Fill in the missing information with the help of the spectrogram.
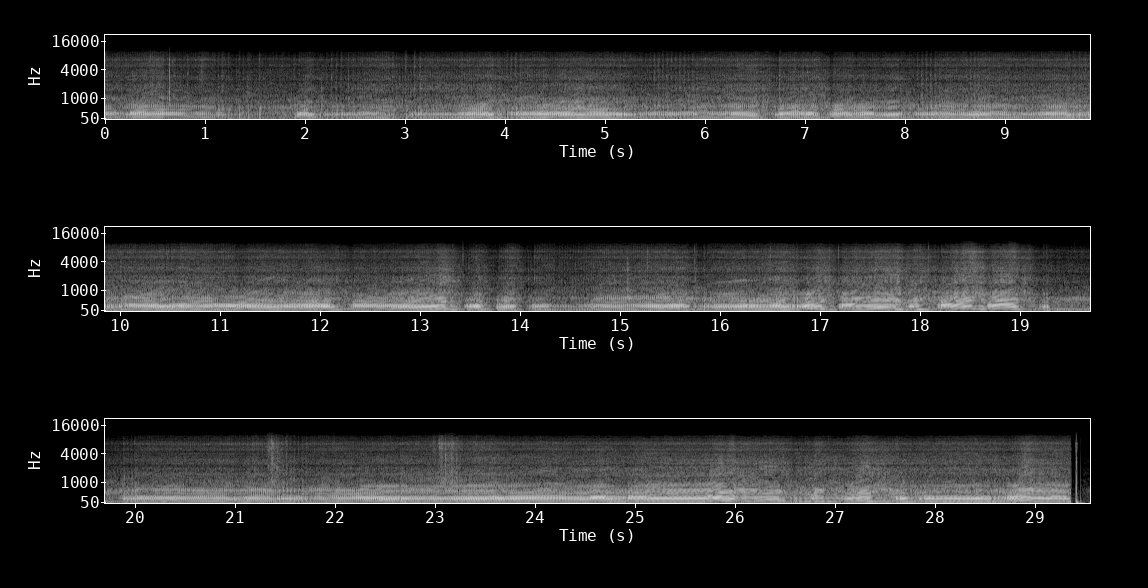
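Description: Dirt bike engine revving up and down continuously as it is ridden along a rough trail, the pitch rising and falling with each blip of the throttle. The engine briefly drops off about two-thirds of the way through, then picks up again.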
